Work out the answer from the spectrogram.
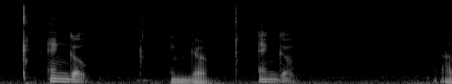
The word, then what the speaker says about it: Cengo: How do you think you pronounce that? Chengo? Nope. It's a Zulu name. You've got to do a click. Engo.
